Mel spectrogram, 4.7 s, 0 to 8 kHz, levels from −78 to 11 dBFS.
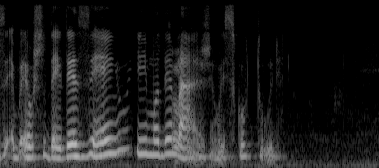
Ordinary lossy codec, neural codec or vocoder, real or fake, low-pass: none; none; real; 7.2 kHz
